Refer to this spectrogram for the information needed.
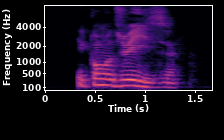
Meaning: first/third-person singular present subjunctive of éconduire
- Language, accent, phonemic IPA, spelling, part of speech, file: French, Canada, /e.kɔ̃.dɥiz/, éconduise, verb, LL-Q150 (fra)-éconduise.wav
